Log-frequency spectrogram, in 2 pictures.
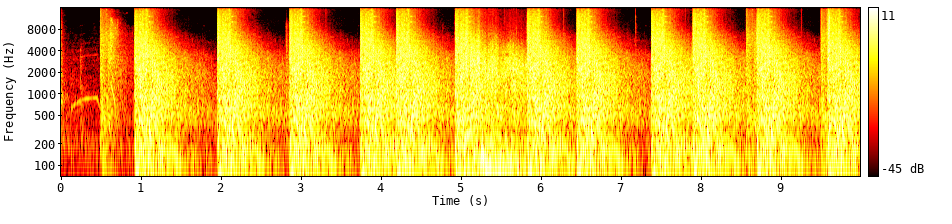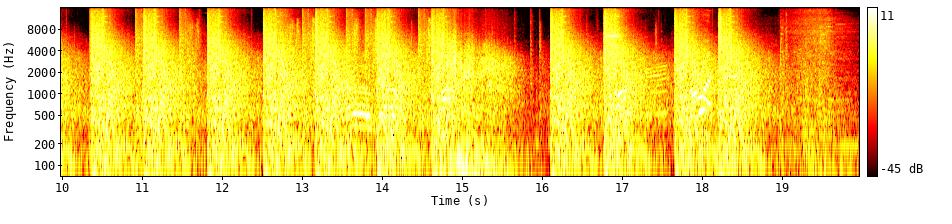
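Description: Loud, close gunshots from the VR shooting game Gun Club VR fire in a steady, rapid sequence of single cracks, roughly one or two per second, continuing throughout with brief gaps.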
